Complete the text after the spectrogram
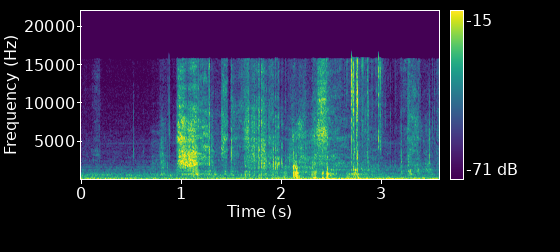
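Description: A page of a book rustles as it is turned.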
